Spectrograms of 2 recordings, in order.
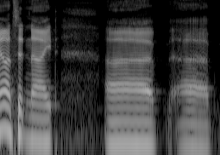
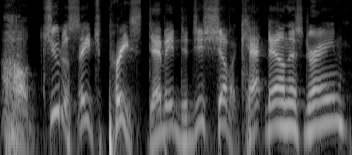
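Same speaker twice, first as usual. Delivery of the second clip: mock Buck exclaiming; 8 semitones higher than usual. Buck yelling at Debbie about the clogged drain, mock outraged. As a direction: play Buck griping.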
